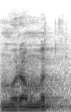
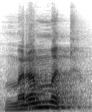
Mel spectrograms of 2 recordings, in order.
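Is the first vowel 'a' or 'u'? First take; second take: u; a. First: The first vowel is 'u'. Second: The first vowel is 'a'. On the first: The speaker calls it wrong. "इसको बोला आमतौर पर मुरम्मत जाता है" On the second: The speaker calls it right. "मीम पर ज़बर है, पेश नहीं"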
